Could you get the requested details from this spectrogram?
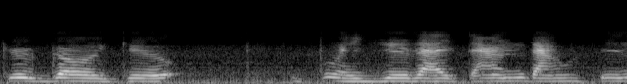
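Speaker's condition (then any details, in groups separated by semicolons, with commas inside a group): Cerebral palsy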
